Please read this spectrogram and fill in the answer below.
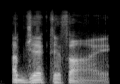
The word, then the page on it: objectify: British English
